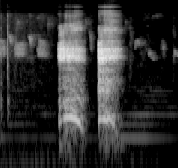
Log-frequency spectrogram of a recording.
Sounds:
Throat clearing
